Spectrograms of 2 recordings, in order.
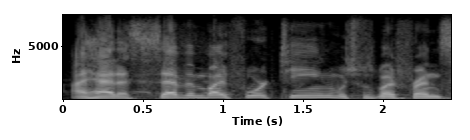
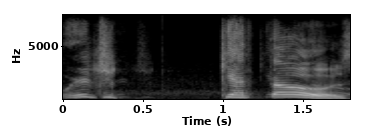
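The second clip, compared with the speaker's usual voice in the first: high, freaked-out, panicky voice. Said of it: "He was, like, freaking out".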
